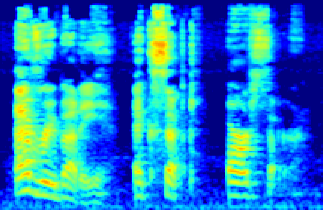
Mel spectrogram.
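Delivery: usual speaking voice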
